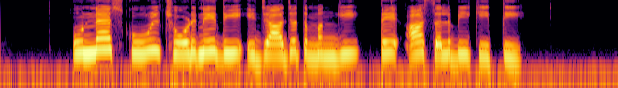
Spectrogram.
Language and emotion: Dogri, neutral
